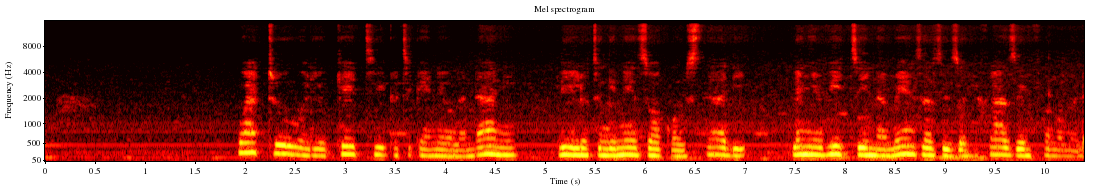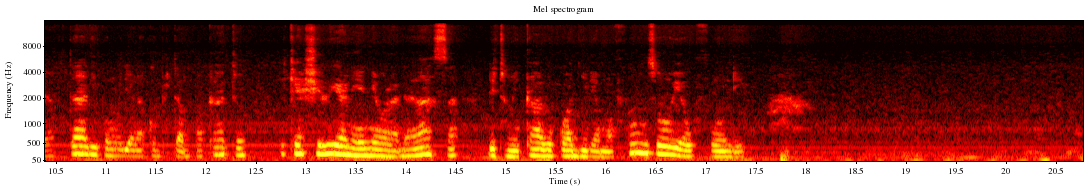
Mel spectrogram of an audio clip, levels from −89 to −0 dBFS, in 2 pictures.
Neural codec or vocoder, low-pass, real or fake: vocoder, 48 kHz, 128 mel bands, Vocos; 14.4 kHz; fake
